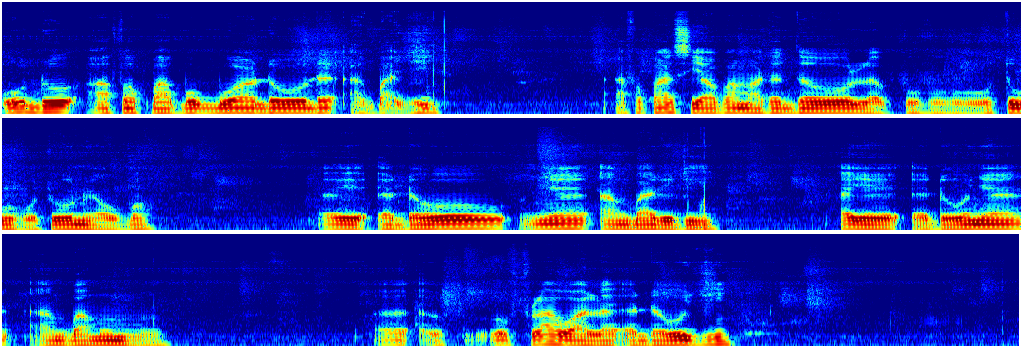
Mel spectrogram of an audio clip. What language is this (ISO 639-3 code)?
ewe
